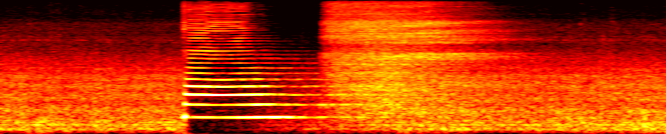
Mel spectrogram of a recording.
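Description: A diesel train engine idles steadily.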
